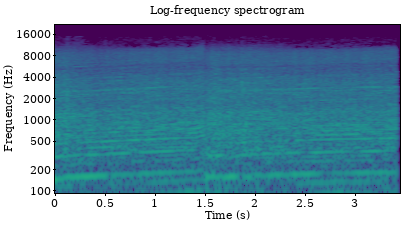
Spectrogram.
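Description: Rally car engine in the Richard Burns Rally video game, a steady, faint mechanical drone with a low humming tone that dips briefly mid-way, then holds on, with no voices.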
